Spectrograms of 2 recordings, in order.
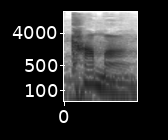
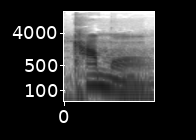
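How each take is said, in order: First: "come on" with an open "ah" in "on"; American "come on". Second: "come on" with a rounded "aw" in "on"; British-style "come on". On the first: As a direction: open the mouth wide on "on" in "come on". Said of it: "我建议大家读成那个on". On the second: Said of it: "也不要发成come on啊". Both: Shown as a demonstration.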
